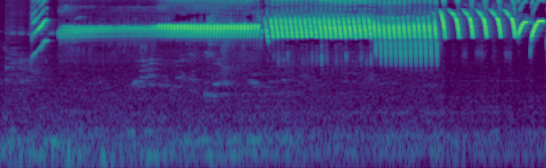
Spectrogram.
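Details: Canary song meant to train other canaries to sing. Opens with a long steady whistled tone, shifts into a dense high buzzing trill, then a rolling rattle and finally spaced, curving chirps.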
